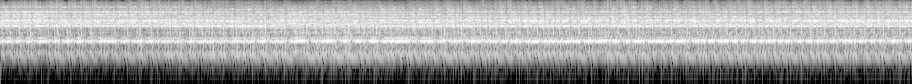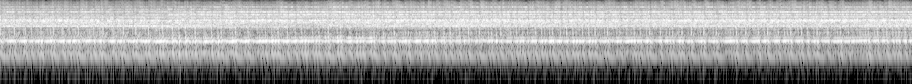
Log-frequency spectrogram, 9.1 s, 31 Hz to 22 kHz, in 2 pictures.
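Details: 1987 Kawasaki KDX80 two-stroke after mechanical restoration, exhaust baffle removed, started for test ride: high raspy buzz at steady even pitch with no misses or knocks; engine running cleanly.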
